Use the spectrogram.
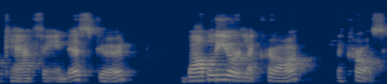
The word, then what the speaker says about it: LaCroix: Bubbly or lacrosse. How you say it? LaCroix.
